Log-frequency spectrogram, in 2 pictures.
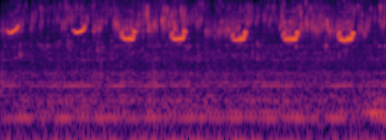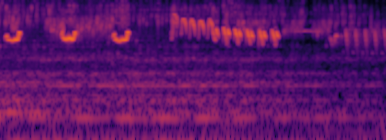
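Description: A bird calling: a short dipping chirp repeated about twice a second. Then, a little over halfway, it gives a quick run of notes falling in pitch, followed by fast short notes near the end.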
